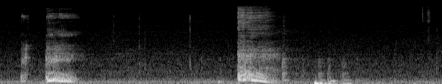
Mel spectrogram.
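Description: A man clearing his throat twice, about two seconds apart, each a short loud rasp that falls in pitch, with a brief low thump just after the second.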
